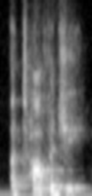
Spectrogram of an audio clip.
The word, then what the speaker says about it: autophagy: I don't even know how to pronounce it. Autophagy. Autophagy.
